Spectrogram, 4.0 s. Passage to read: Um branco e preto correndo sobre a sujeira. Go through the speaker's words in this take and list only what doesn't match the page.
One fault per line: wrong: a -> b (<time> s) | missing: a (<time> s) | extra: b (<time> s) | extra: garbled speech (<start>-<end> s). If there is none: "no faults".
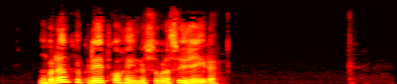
no faults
